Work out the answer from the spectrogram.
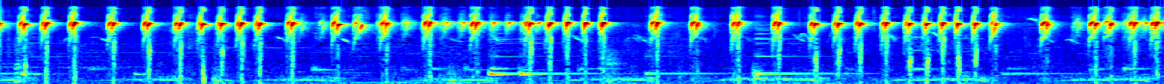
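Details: Sunbird song played as a lure recording: rapid, high, thin chirps and ticks repeated densely throughout, with a few short lower tonal notes between them.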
